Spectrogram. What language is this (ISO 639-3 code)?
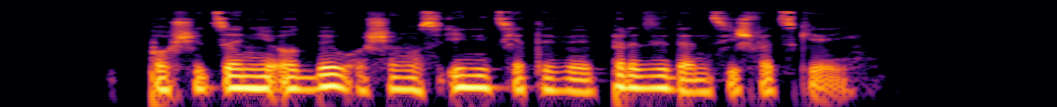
pol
